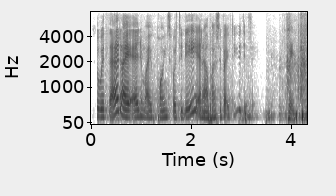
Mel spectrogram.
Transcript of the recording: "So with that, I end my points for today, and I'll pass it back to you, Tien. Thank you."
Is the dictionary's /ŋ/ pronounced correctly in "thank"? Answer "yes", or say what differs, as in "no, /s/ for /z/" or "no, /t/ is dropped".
no, /ŋ/ is dropped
